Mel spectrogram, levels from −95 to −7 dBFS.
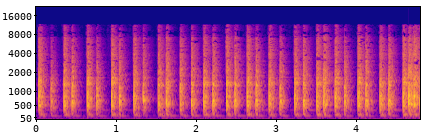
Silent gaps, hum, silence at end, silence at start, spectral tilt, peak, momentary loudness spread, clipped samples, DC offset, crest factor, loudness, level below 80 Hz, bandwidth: none; none; 0 s; 0 s; -2 dB/octave; 0 dBFS; 3 LU; under 0.1%; under 0.1%; 22 dB; -23 LUFS; -68 dBFS; 12 kHz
